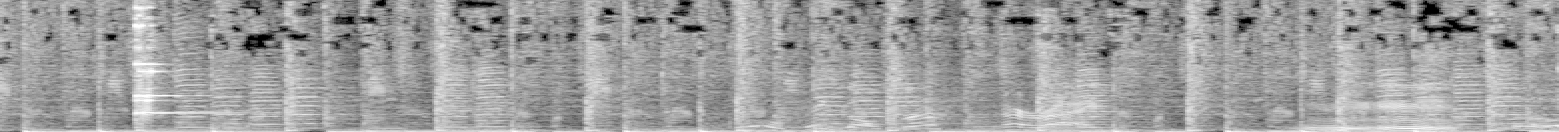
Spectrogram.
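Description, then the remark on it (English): A single bright, clear clink of glasses in a toast with Weller whiskey rings out near the start, then fades as people keep talking over a steady background. “I'll take a gulp of the Weller. Cheers”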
